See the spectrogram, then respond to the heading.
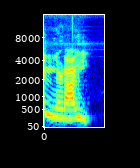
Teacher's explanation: उक्षिप्त व्यंजन है। एकर उच्चारण में जीभ के आगू भाग ऊपर उठ के पाछू डाहर मुड़ जाते और फिर नीचे आ जाते।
